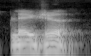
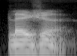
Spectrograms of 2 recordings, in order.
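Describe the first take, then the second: Both takes have the same delivery.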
